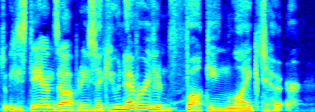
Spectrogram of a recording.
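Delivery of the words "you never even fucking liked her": acted, fed-up, frustrated, pissed-off angry outburst. Retelling what he said as he stood up: imitating someone frustrated and angry. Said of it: "frustrated and pissed off".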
